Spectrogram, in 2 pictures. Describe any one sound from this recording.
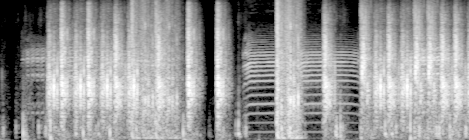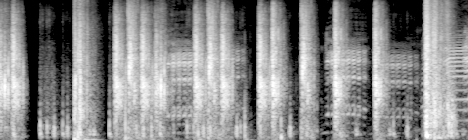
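Blocks thump as they are set down.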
